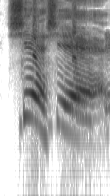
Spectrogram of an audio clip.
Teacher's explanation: You want to emphasize the last one.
